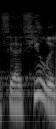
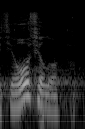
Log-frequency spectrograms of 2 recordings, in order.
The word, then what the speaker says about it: Феофил: писал это достопочтенному человеку Феофилу или Феофилу, по-разному ударение ставит, то задача Луки была рассказать этому человеку, засвидетельствовать, каким образом Господь действует.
